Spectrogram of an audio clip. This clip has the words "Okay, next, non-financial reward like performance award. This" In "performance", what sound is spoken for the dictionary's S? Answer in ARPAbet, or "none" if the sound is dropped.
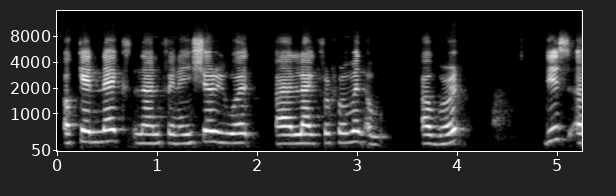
none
